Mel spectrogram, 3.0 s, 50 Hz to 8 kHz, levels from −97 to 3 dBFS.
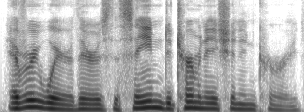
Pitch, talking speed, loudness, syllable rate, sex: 135 Hz, 160 wpm, -17 LUFS, 6.6 syllables/s, male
